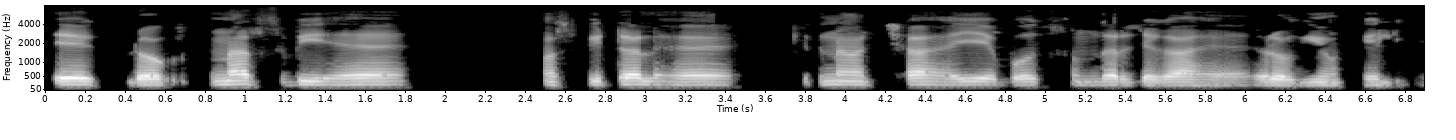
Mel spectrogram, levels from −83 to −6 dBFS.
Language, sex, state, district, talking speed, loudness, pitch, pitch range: Hindi, male, Jharkhand, Sahebganj, 155 wpm, -18 LUFS, 105 Hz, 100-110 Hz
